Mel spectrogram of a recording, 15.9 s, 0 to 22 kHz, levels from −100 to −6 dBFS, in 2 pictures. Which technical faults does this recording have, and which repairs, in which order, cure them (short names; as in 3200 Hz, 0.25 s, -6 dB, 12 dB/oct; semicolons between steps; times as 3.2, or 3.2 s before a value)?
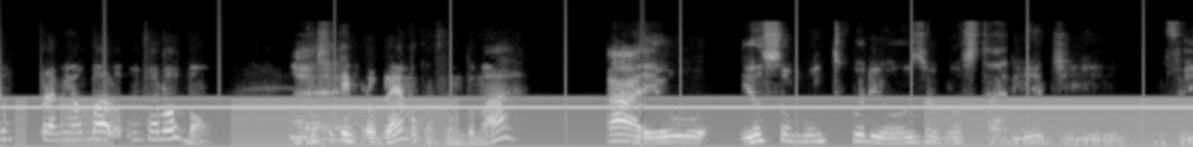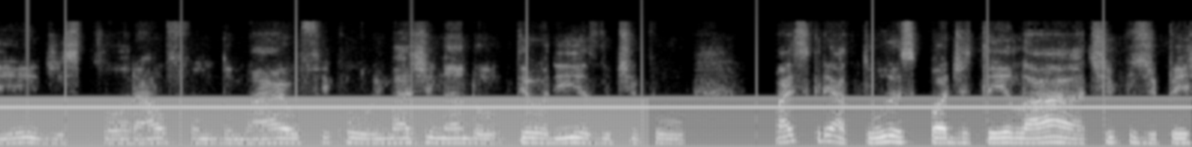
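buzz 50 Hz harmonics 28 -29 dBFS
tick 78 rpm -9 dBFS
tone 1100 Hz -28 dBFS
4.27–4.29 gap 16 ms
8.13 pop -4 dBFS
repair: de-click; de-hum 50 Hz, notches 28; notch 1100 Hz, Q 30; interpolate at 4.27, 16 ms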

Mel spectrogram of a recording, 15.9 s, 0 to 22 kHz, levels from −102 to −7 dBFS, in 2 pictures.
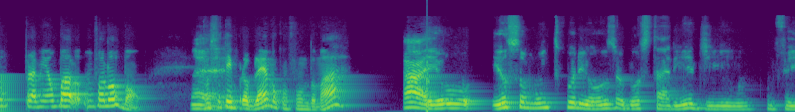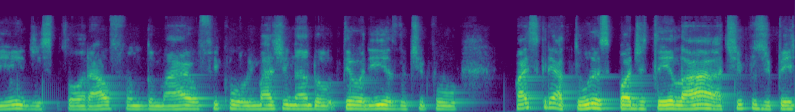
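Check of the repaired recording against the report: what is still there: none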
